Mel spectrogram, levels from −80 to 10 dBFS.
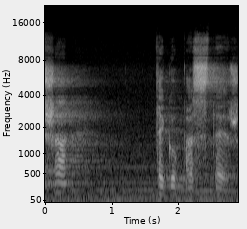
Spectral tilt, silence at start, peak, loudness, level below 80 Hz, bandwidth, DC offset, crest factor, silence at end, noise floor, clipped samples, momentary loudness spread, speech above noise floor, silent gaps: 1.5 dB/octave; 0 s; -4 dBFS; -19 LUFS; -54 dBFS; 17 kHz; under 0.1%; 20 dB; 0 s; -49 dBFS; under 0.1%; 23 LU; 26 dB; none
